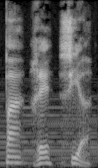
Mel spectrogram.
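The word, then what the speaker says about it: παρρησία: Parésia se pronuncia parrecia.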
